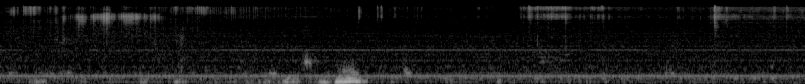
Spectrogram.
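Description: A small metal part rattles and clicks softly as a hand handles it.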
